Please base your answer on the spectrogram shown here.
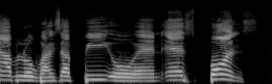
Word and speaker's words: pons: Hand का PONS भाई साहब पॉन्स बोलना है, बिल्कुल ही प्रोनाउंसिएशन में गलती नहीं करनी। हाँ जानता हूं शरारती बच्चे हैं आप लोग। भाई साहब PONS पॉन्स, ये क्या रेगुलेट करता है?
